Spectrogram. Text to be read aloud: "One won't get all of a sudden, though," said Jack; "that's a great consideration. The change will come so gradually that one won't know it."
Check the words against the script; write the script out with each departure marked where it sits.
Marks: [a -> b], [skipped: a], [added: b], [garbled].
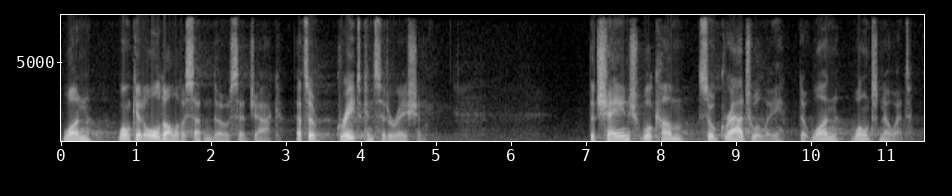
"One won't get [added: old] all of a sudden, though," said Jack; "that's a great consideration. The change will come so gradually that one won't know it."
